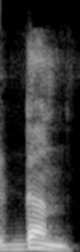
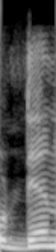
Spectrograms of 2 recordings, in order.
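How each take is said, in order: First: डन with a short "uh" vowel; correct pronunciation demo. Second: डेन, d-d-e-n misread with an "e" vowel; wrong pronunciation demo. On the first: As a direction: say the syllable as "dun", not "den". (सही उच्चारण "डन", छोटा अ) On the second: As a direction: say the syllable as "den". (गलत उच्चारण "डेन") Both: Shown as a demonstration. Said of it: "को डेन नहीं पढ़ेंगे".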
